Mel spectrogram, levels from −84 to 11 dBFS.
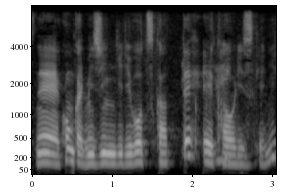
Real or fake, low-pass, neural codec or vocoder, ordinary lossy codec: real; 7.2 kHz; none; none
